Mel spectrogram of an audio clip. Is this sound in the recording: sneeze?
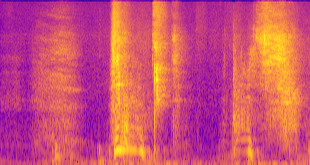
yes

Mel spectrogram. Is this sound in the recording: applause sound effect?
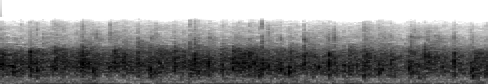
yes

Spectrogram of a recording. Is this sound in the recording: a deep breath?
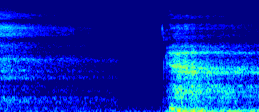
yes

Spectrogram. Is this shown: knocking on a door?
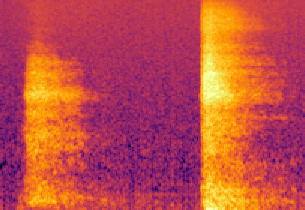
no

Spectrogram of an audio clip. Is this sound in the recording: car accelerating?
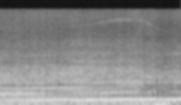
yes

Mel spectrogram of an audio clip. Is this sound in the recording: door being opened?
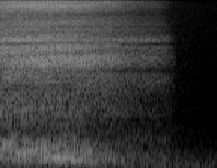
no

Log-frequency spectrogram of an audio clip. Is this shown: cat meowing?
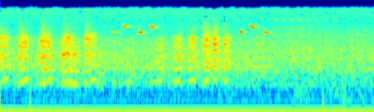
no

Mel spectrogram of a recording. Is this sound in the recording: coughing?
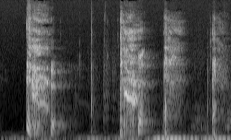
yes

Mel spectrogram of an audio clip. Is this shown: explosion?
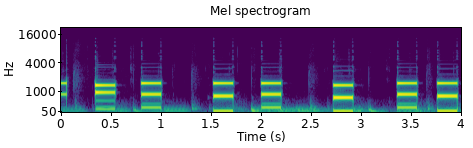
no

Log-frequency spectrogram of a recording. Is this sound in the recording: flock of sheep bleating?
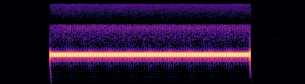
no

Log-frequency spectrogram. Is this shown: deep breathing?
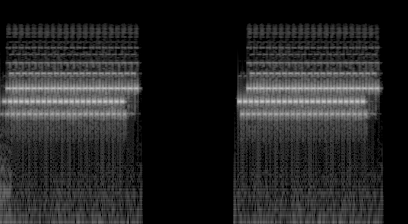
no

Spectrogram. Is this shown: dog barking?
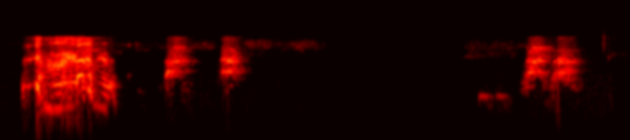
yes

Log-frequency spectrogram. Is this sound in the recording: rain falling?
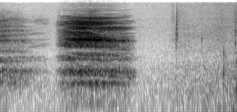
no

